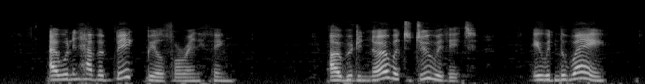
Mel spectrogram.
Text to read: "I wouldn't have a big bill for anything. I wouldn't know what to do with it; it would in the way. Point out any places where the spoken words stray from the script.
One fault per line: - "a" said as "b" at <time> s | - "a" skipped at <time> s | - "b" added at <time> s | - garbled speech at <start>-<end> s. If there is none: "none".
none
